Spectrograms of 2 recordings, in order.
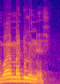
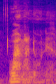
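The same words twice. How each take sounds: First: Louder, half-shouted self-question; exasperated outburst at his own late-night drinking; loud exasperation. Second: Much softer, muttered to himself; quietly asking himself again; quiet repeat. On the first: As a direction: throw the question out loud at yourself. Asks himself at two AM. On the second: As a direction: drop it down to a private mutter. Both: Real, not acted.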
